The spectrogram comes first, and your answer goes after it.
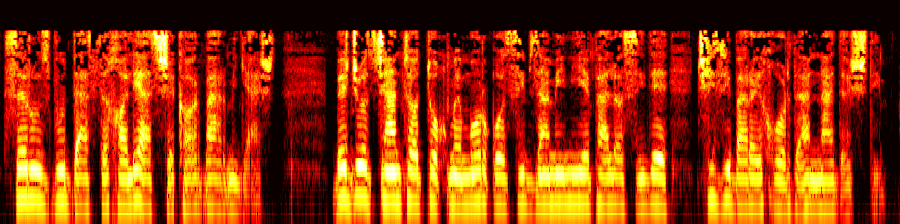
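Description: A man narrating an audiobook in a steady first-person storytelling voice. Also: a little high, husky, dry recording, lo-fi sound.

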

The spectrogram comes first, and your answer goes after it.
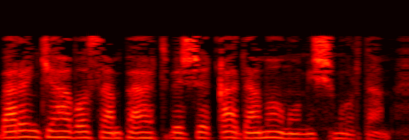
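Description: A husky, slightly high man's voice reads a story aloud in the first person, steady and even. The recording is dry and dull, like a lo-fi studio. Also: no room sound. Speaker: narrator. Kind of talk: audiobook narration.

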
